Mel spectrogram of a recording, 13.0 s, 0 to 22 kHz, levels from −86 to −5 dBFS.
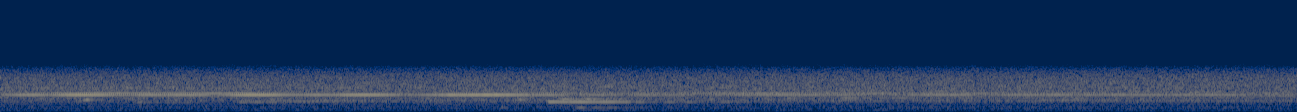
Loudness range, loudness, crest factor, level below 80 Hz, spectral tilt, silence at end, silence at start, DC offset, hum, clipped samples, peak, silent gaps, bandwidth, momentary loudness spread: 5 LU; -48 LUFS; 14 dB; -86 dBFS; -6.5 dB/octave; 0 s; 0 s; under 0.1%; none; under 0.1%; -34 dBFS; none; 16 kHz; 8 LU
